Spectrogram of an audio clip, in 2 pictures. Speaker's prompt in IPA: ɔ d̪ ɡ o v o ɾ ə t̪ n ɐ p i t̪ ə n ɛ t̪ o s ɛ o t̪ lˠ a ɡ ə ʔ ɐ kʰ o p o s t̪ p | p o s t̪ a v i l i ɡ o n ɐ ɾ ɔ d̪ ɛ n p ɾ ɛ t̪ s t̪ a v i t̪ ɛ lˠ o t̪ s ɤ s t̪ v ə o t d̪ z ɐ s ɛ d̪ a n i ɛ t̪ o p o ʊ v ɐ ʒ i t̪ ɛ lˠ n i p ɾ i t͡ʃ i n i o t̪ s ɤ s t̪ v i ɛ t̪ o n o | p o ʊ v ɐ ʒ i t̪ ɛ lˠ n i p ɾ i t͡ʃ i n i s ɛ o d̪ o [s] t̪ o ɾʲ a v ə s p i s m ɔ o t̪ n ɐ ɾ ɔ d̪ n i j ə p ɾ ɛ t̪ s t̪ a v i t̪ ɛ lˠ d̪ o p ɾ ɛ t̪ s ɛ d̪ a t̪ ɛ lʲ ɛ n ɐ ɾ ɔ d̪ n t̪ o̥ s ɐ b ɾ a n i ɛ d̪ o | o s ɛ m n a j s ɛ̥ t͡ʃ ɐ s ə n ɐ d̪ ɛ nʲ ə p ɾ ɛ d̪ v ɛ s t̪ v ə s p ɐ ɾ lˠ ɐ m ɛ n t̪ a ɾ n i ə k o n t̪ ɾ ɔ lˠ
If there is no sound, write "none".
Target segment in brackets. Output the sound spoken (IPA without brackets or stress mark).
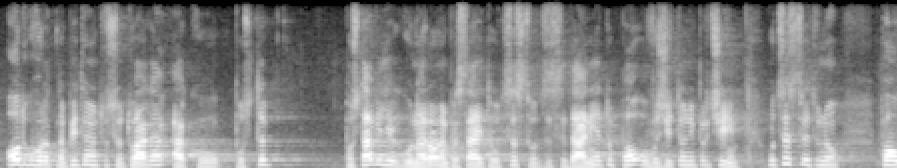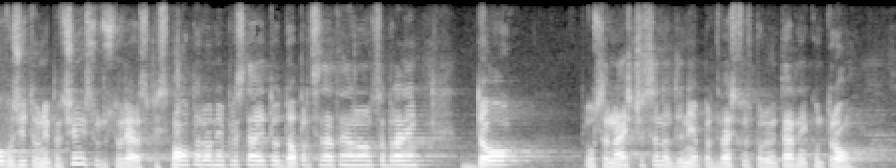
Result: s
